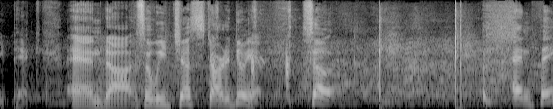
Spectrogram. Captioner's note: laughter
